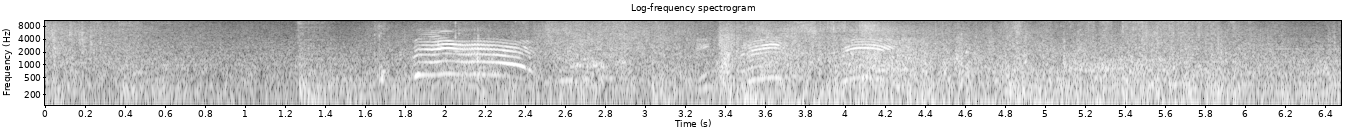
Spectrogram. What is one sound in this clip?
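Strong wind blows over open water.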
